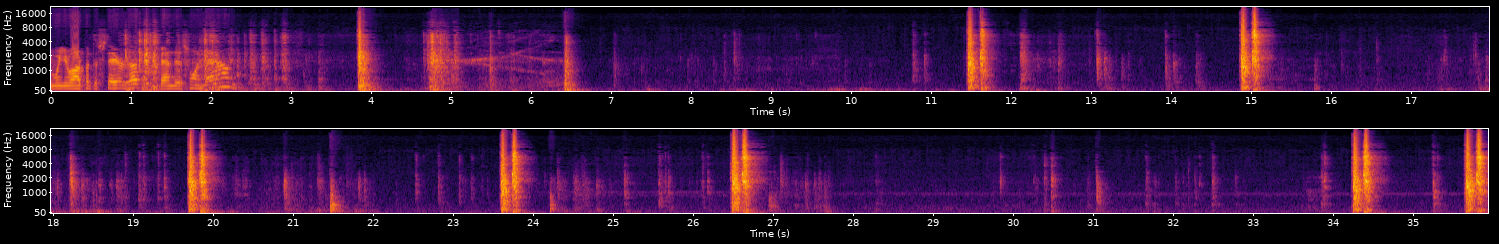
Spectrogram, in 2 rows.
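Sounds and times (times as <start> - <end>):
loud wooden strikes: 0.5 - 6.8, 10.8 - 15.9, 17.8 - 21.9, 22.7 - 24.9, 26.1 - 27.7, 33.8 - 35.9.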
